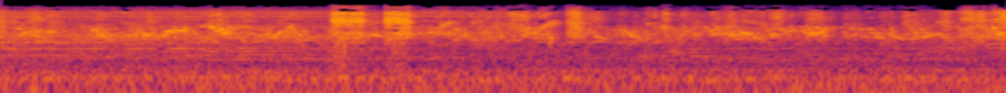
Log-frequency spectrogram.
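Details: Three pairs of yellowface spangle budgerigars ready to breed chatter rapidly in high twittering notes, about four per second. A loud burst sounds near the middle.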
